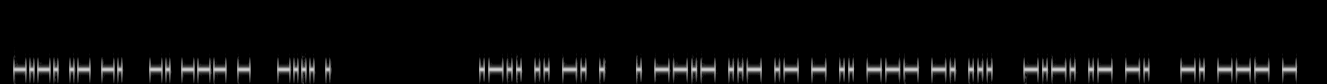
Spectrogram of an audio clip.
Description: Morse code, heard as a keyed tone, about 29 wpm, 700 Hz. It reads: CAN NOT BE LINE EQUATIONS CAN NOT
